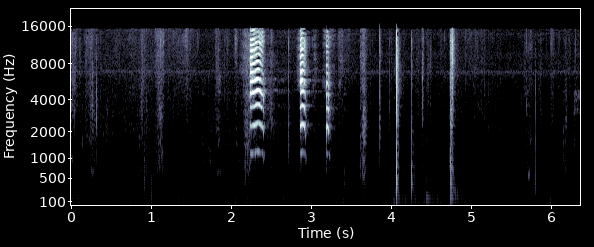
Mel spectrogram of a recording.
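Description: Small squeaky toy ball squeaking three times, one longer squeak then two short ones, followed by two sharp knocks.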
